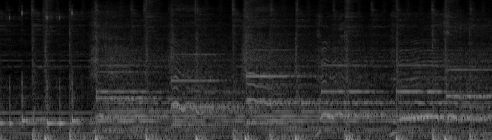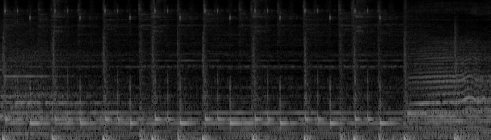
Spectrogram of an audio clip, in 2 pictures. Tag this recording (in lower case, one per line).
music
